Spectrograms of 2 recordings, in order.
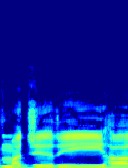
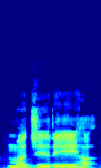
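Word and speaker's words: مجريها: پڑھتے ہیں پیچھے ہجے، اور صرف ری کی جگہ رے کریں گے، تو یہ حروف بن جائے گا مجریہا کی جگہ مجریہا۔ اب یہ حروف ہے کہاں،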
